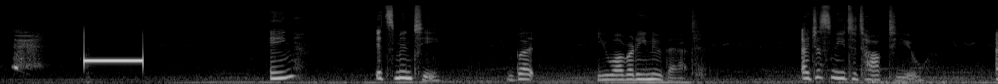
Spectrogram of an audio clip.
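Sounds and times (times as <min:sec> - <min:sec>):
single steady electronic voicemail beep: 0:00.8 - 0:01.4
speech: 0:03.8 - 0:04.5, 0:05.1 - 0:07.1, 0:08.0 - 0:09.3.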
